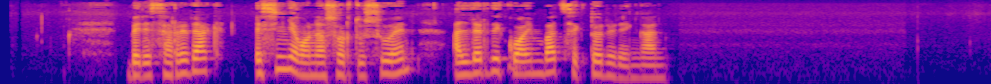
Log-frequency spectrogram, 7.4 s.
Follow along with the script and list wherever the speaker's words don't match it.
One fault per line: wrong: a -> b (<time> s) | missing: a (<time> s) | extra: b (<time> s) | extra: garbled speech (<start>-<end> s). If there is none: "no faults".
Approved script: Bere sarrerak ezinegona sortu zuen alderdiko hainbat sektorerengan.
no faults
